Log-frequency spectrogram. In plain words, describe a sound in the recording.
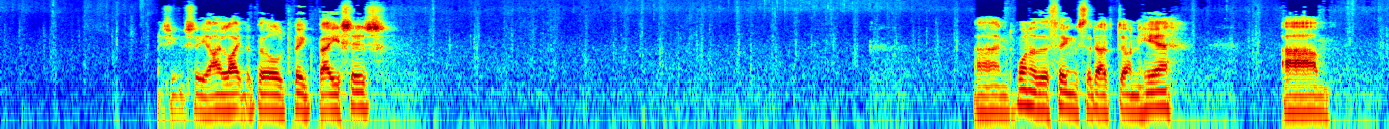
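Footsteps run over soft sand.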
